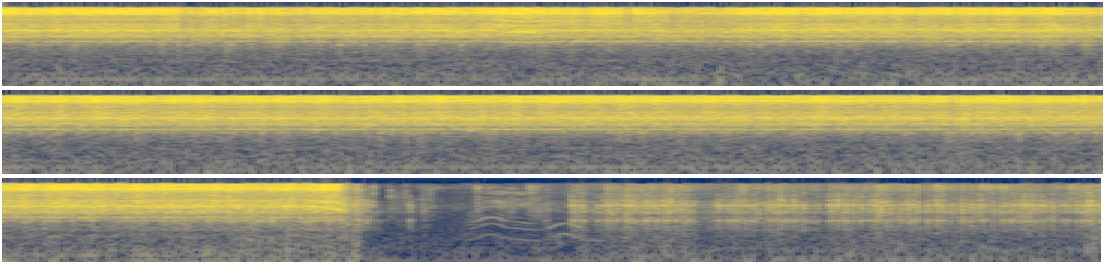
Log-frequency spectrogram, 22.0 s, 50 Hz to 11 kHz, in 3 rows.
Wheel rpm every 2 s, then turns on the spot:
230, 230, 230, 230, 230, 230, 230, 230, 150, 20, 30.
18-22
